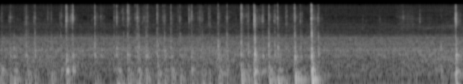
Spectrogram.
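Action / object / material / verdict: tap / plastic chiclet keys on a laptop keyboard / plastic / none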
